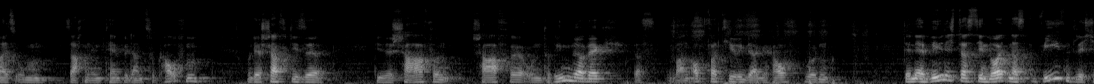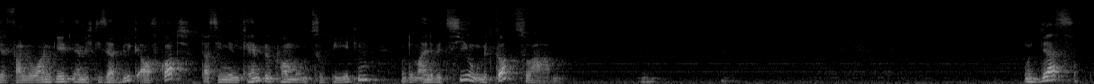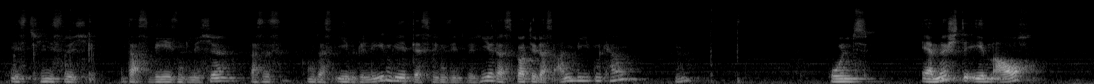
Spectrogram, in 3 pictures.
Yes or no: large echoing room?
yes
